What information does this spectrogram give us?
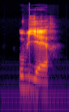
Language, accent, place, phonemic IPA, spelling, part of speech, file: French, France, Lyon, /u.bli.jɛʁ/, oublièrent, verb, LL-Q150 (fra)-oublièrent.wav
- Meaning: third-person plural past historic of oublier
